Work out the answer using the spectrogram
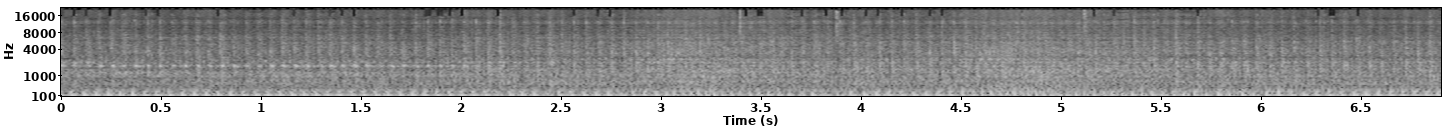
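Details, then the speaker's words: TVS Ntorq 125 scooter: heavy steady clatter at idle, like a loose part banging inside; the starter one-way clutch nut has worked loose and is to be tightened to fix it. "एकदम engine का sound बे ना कोई बर्तन भारा फूट रहा है उस तरीका से इंजन का साउंड है सिर्फ हम लोग का इसका भीतर अभी बंद कर दे र सिर्फ हम लोग का इसका भीतर जो वनवे होता है वनवे का नट खुल गया है वनवे का नट टाइट कर देंगे"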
